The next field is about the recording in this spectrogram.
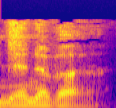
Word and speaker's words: Nineveh: So, such as the book of Judith, where it said Nebuchadnezzar II was the king of, what is it, Nineveh? – Oh, I don't know how to say it. – Nineveh.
